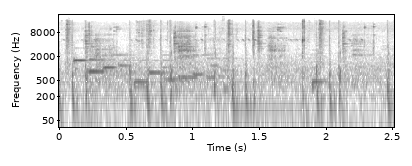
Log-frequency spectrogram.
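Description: Horse hooves clip-clop on the ground in The Legend of Zelda: Breath of the Wild, giving a quick, fairly regular run of close, crisp hoofbeats, soft overall, with light game music tones behind them.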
